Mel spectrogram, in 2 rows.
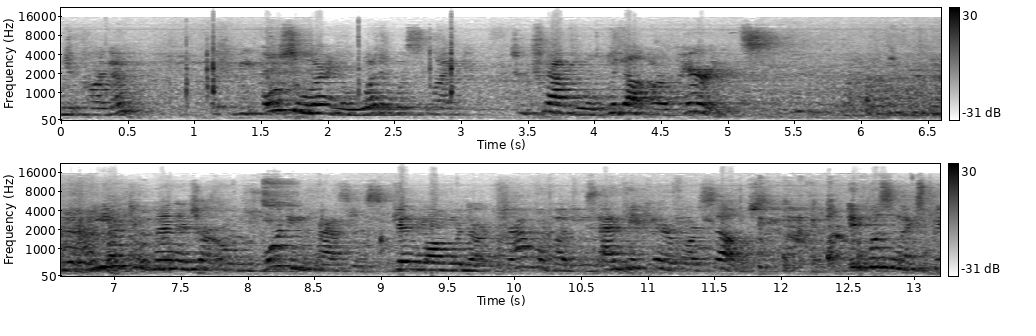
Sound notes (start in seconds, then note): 5.8 laughter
